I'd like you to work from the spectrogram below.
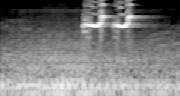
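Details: Bulbul outdoors giving one brief pair of loud whistled notes that dip and then flick upward, the second ending in a short thin tail, against steady low background noise.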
